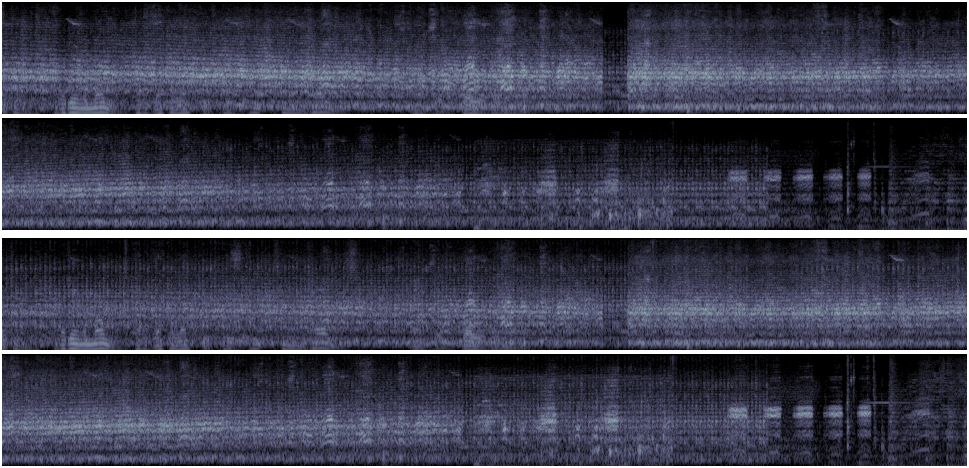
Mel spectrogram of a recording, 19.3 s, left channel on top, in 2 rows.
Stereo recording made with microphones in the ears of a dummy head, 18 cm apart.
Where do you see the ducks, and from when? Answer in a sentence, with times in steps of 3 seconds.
You can hear the ducks on the left from 0 s, in the centre from 6 s and on the right from 9 s.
